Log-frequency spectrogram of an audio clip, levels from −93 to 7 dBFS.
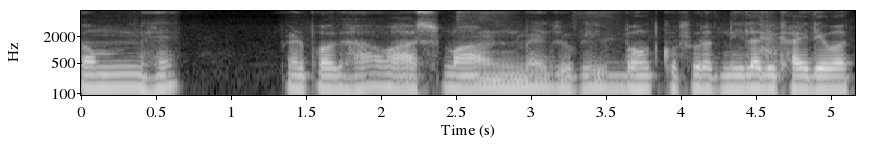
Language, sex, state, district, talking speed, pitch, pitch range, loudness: Chhattisgarhi, male, Chhattisgarh, Rajnandgaon, 175 wpm, 130 Hz, 125-135 Hz, -18 LUFS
